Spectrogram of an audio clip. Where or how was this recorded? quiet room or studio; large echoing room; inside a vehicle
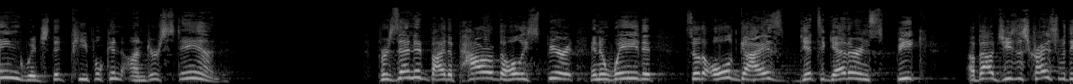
large echoing room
